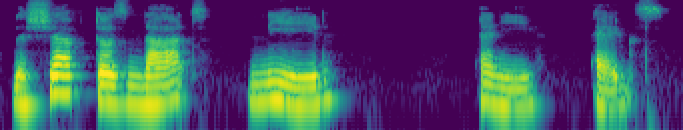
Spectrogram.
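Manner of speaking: slow, careful English read; slow model sentence. Shown as a demonstration. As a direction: teach it word by word. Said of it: "Voy a repetir eso". (frase modelo, lenta)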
